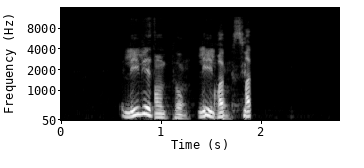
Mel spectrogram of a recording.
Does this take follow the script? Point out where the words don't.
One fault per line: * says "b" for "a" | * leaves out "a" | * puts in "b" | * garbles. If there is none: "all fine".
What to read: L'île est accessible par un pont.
* leaves out "accessible par"
* garbles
